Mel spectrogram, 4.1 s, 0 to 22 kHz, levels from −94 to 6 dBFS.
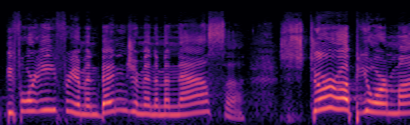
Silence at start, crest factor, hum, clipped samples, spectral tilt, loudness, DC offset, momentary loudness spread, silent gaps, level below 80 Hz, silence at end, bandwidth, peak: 0.05 s; 20 dB; none; under 0.1%; -3 dB/octave; -30 LUFS; under 0.1%; 16 LU; none; -80 dBFS; 0 s; 15.5 kHz; -12 dBFS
